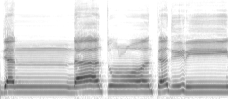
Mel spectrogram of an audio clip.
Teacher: جناتن کے اوپر تنوین کے بعد تا اخفا کریں گے اور تجری جیم اس میں ہوگا قلقلہ، را ہوگی باریک۔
